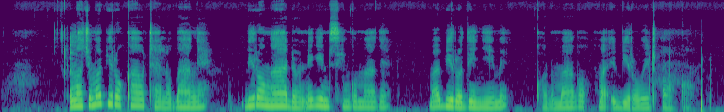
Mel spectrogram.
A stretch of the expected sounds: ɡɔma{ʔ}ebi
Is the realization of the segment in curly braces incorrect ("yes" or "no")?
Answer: no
